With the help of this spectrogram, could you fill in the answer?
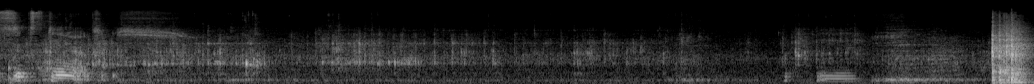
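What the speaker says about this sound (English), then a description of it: "And the water is almost boiled." Water boils for coffee in a home kitchen, a bubbling, rumbling simmer that rises and falls across the stretch while people talk over it, with a few clinks near the end.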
